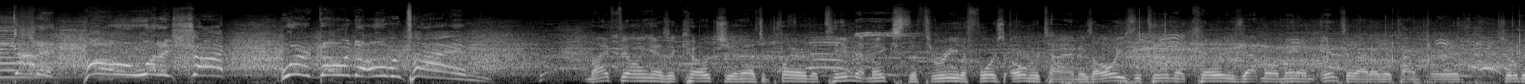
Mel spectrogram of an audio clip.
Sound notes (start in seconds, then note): 0.0 horn blares; 1.8 crowd screams; 4.4 crowd screams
